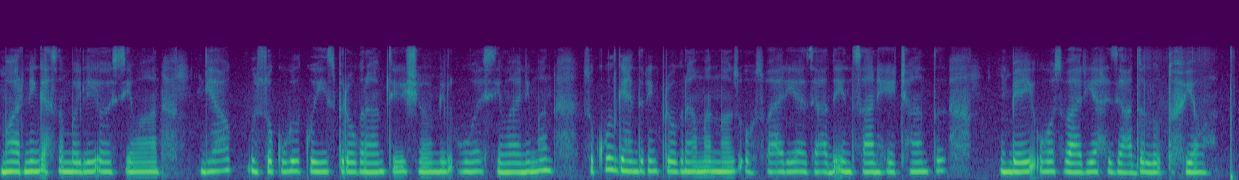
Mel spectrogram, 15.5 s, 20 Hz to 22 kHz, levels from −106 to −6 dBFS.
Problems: none marked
